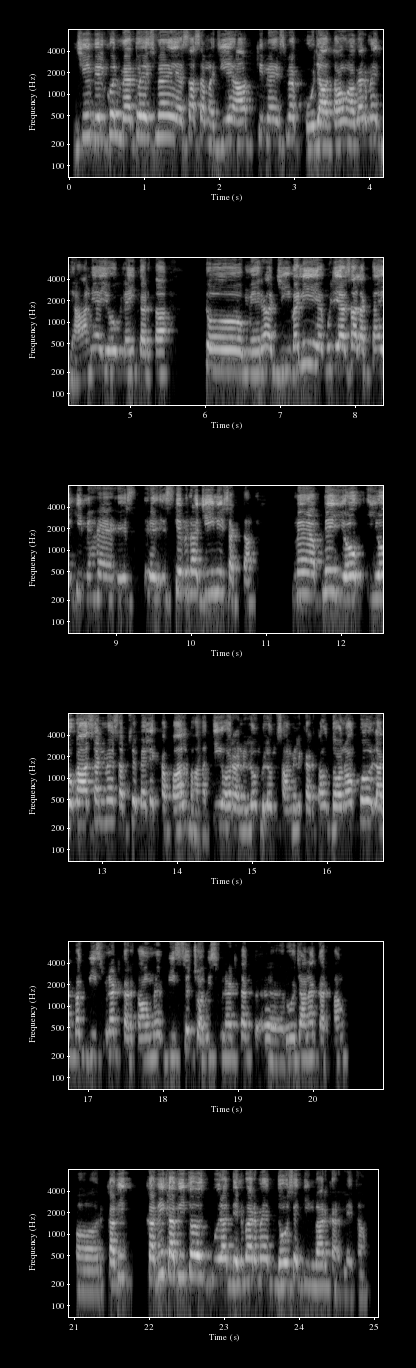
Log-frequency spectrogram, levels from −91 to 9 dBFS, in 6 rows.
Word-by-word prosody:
जी 250 +1 +2
बिल्कुल, 240 +2 +1
मैं 230 0 +5
तो 255 - +3
इसमें 245 +1 0
ऐसा 235 -2 +2
समझिए 215 -2 -1
आप 210 +1 +1
कि 230 - -7
मैं 220 0 -2
इसमें 215 +3 -2
खो 205 -6 -7
जाता 195 0 +3
हूँ, 205 0 0
अगर 225 +3 -2
मैं 235 0 -1
ध्यान 175 +4 -6
या 220 - -2
योग 200 0 -3
नहीं 190 +1 -2
करता 185 +1 0 0.6
तो 205 -1 +1
मेरा 200 +4 -1
जीवन 225 +5 0
ही 260 -2 +7
अ, 220 - -2
मुझे 225 0 +3
ऐसा 220 +1 +2
लगता 205 +1 -4
है 215 - +1
कि 260 - +1 0.2
मैं 220 -2 -3 0.2
इस 200 -2 -6 0.2
इ - - +5
इसके 255 -10 +1
बिना 250 0 0
जी 240 +1 +7
नहीं 250 0 +4
सकता, 190 -2 -5 0.7
मैं 245 0 +3
अपने 230 +3 +3 0.2
योग 220 +1 +4 0.2
योगासन 230 +1 +5
में 245 - 0
सबसे 240 - -4
पहले 470 - -1
कपालभाति 185 -1 -1
और 205 - 0
अनुलोम-विलोम 200 +2 -5
शामिल 185 +1 -5
करता 190 +2 -4
हूँ, 210 - -7
दोनों 200 +2 +2
को - - +3
लगभग 220 +2 -4
20 200 -2 -4
मिनट 220 0 0
करता 180 +1 -2
हूँ 180 - -6
मैं, 200 - -7
20 190 0 -6
से 230 - -2
24 185 +2 -4
मिनट 185 0 -6
तक 190 - -3 0.2
अ, - - -4 0.2
रोज़ाना 185 +2 -3
करता 170 0 -7
हूँ 190 - -23 0.7
और 155 0 -7
कभी 205 +5 +6 0.4
कभी-कभी 255 +1 +6
तो 255 - +8 0.2
पूरा 230 -1 0 0.2
दिनभर 225 +1 0
मैं 230 0 -1 0.2
2 200 - +3
से - - +2
3 190 - -16
बार 185 0 -1
कर - - -11
लेता 410 0 -14
हूँ। - - -18
210 Hz, 200 wpm, -22 LUFS, 190-230 Hz, 0.7 s, तो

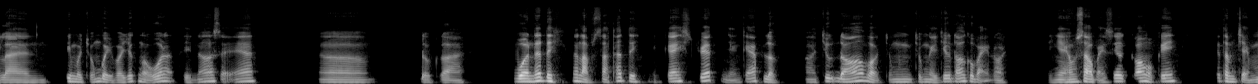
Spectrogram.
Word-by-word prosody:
là 105 -1 0 0.4
khi 145 - +2
mà 120 - 0
chuẩn 130 - -5
bị 115 -7 +1
vào 105 +1 -2
giấc 140 +4 -3
ngủ 125 -2 -1
á, 150 +3 +3 0.2
thì 100 - -8
nó 130 +8 -1
sẽ, 145 0 -3 0.6
ờ, 110 -1 -3 0.5
được, 100 -2 -6
gọi 100 - -3
là, 95 0 -6 0.5
quên 140 0 +9
hết 170 - +9
đi, 150 - +9 0.2
nó 155 - +1
làm 110 - +4
sạch 95 - -4
hết 165 -1 +1
đi 135 -2 +1
những 105 -3 -24
cái 140 +2 +4
stress, 175 +4 +2
những 100 -2 -12
cái 135 - -2
áp 150 0 -2
lực, 105 -7 -1 0.2
ờ, 110 -1 -9
trước 145 +5 -2
đó 145 +8 +4
vào 135 - +2
trong 115 +5 -6
trong 120 -1 -7
ngày 105 -3 -2
trước 140 - 0
đó 140 +1 +1
của 135 - 0
bạn 90 - -4
rồi, 95 -1 -6 0.4
thì 100 - -17
ngày 110 0 0
hôm 115 +2 +1
sau 120 - +6
bạn 100 -1 -5
sẽ 145 +9 +1
có 145 +1 +4
một 150 - +2
cái 145 +2 +3 0.4
cái 150 - -8
tâm 140 -4 +2
trạng 100 -2 -2
120 Hz, 260 wpm, -24 LUFS, 105-140 Hz, 0.6 s, quên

